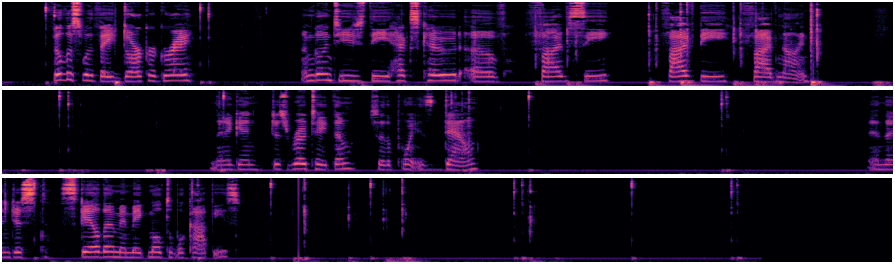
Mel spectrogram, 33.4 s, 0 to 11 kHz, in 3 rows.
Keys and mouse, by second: 0.4 click, 6.5 KP_5, 8.3 KP_5, 9.0 KP_5, 9.3 KP_9, 11.7 click, 13.8-16.6 shift+drag, 17.6-25.9 drag, 25.9 ctrl+z, 26.7-33.4 drag.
